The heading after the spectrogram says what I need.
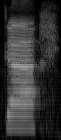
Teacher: اردو کی طرح بالکل اسٹریٹ الف نہیں پڑھا جاتا، ہلکا سا ترچھا ہوتا ہے، زبر بھی ہلکا سا ترچھا ہوتا ہے۔ اردو میں با زبر با ہوتا ہے، با، لیکن عربی میں با زبر ب ہلکا سا ٹیڑھا ہوتا ہے، ترچھا. اس کی وجہ سے حرکات چھوٹی رہتی ہیں، اپنے مقدار پہ رہتی ہیں.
